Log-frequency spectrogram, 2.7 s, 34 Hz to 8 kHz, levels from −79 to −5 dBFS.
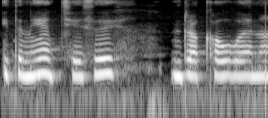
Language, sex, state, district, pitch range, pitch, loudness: Hindi, female, Chhattisgarh, Raipur, 235-260 Hz, 240 Hz, -13 LUFS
